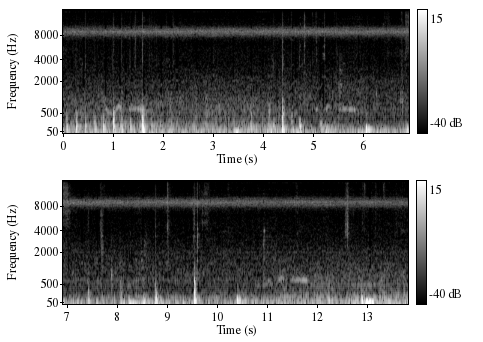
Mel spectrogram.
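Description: Scattered small clicks, taps and knocks of hands handling art supplies on a tabletop: a plastic palette, a paintbrush and a small paper card. A few dull thumps near the end come as a wooden-backed stamp is pressed onto the card. A faint steady high whine sits under it all.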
